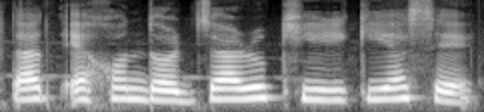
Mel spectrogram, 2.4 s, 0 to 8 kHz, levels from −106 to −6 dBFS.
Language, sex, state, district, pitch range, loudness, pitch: Assamese, female, Assam, Kamrup Metropolitan, 230-255 Hz, -14 LUFS, 245 Hz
